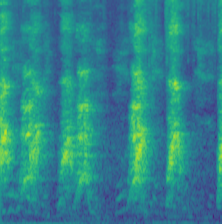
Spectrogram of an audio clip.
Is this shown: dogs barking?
yes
